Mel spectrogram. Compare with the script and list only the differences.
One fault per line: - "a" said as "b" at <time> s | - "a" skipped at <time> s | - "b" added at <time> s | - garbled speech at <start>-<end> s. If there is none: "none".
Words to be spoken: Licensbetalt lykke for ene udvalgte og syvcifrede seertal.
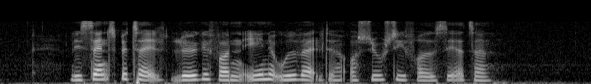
- "den" added at 2.3 s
